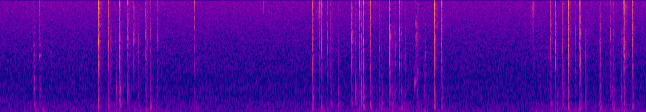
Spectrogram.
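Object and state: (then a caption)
Laptop keyboard with silicone cover. Fingertips and long acrylic nails type on a MacBook Pro keyboard covered with a pink silicone skin. Sharp, bright clicks and taps come in three quick bursts separated by quiet pauses, each keystroke dying away almost instantly.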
